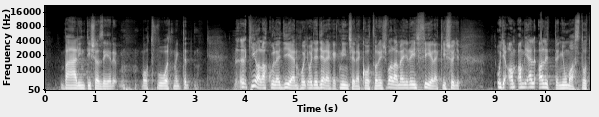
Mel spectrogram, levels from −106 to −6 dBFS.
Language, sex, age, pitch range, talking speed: Hungarian, male, 30-49, 115-140 Hz, 155 wpm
